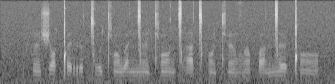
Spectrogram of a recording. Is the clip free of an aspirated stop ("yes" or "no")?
no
